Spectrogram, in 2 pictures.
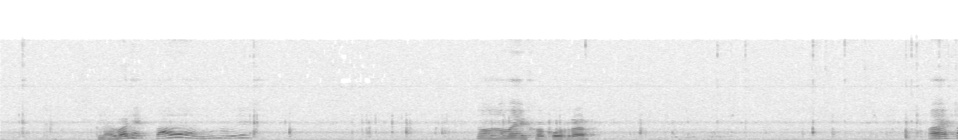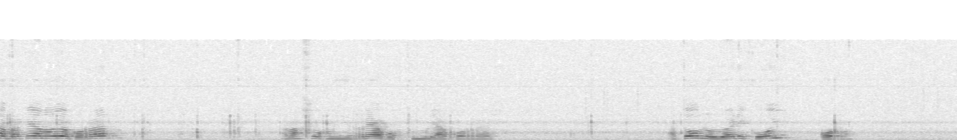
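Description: A child speaks with animation close to a microphone, in short bursts.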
